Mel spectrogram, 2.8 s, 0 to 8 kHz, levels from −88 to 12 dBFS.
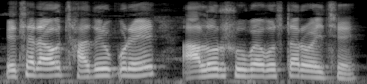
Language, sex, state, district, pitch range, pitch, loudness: Bengali, male, West Bengal, Cooch Behar, 175-210 Hz, 200 Hz, -15 LUFS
